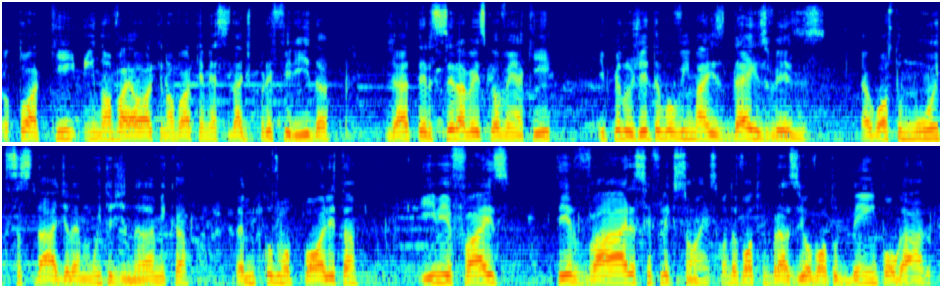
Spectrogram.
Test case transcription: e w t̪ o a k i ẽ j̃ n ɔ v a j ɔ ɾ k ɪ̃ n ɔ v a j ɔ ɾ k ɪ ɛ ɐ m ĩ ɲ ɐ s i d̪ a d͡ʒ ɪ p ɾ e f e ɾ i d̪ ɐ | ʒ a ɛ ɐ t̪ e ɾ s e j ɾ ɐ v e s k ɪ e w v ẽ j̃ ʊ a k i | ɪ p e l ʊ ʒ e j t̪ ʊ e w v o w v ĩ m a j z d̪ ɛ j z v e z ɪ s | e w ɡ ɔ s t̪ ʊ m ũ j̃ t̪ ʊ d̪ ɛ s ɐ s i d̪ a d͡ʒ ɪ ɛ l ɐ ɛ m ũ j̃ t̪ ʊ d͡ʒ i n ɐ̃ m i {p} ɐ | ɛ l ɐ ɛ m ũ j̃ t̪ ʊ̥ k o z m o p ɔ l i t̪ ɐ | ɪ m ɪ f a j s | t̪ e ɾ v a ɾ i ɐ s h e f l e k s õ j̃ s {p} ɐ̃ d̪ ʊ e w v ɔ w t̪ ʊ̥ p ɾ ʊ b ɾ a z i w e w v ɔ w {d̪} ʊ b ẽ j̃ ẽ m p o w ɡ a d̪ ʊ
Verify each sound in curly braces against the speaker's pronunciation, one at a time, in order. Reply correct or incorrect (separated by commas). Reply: incorrect, incorrect, incorrect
